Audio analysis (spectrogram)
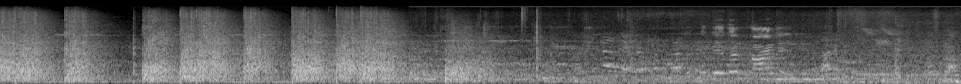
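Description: Firecrackers go off during Pongal celebrations in Sri Lankan Tamil areas: a rapid string of sharp bangs and thuds for about four seconds, then thinner crackles and scattered pops with voices in the background.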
